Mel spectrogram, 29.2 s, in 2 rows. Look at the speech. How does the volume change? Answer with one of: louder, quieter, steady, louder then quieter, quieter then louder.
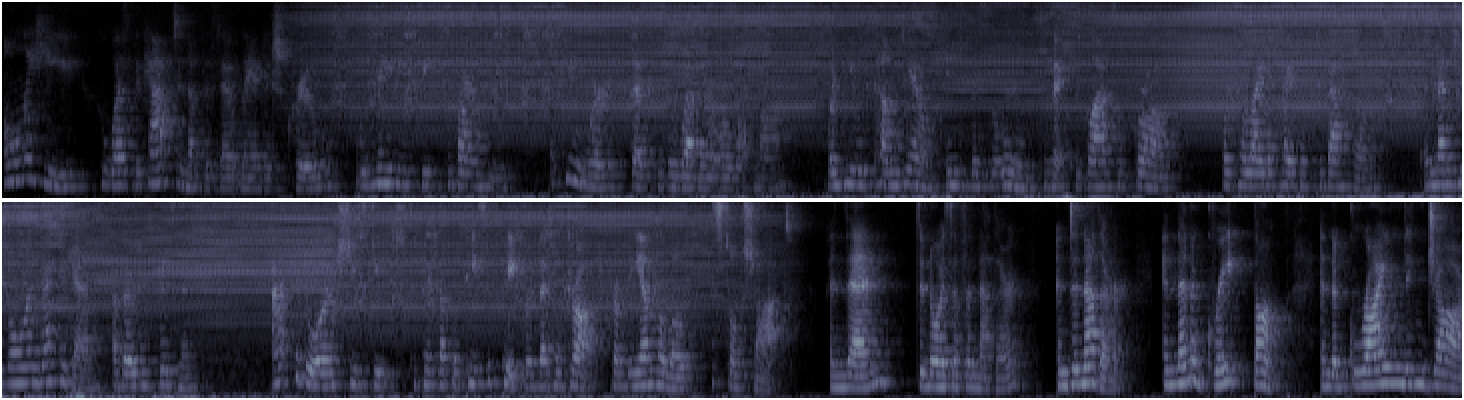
louder.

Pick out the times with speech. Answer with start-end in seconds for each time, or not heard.
0.0-16.7, 17.3-29.1.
